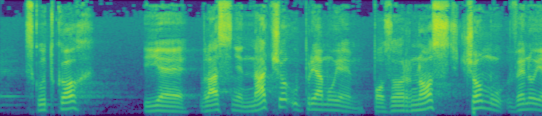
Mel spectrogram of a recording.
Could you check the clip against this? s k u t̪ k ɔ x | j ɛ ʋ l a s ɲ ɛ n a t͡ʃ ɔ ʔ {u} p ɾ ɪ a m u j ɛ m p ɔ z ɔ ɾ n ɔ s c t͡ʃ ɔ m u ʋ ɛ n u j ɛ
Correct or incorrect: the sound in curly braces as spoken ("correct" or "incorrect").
correct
